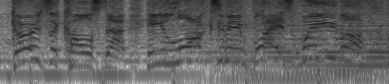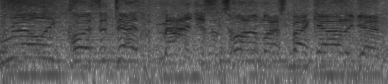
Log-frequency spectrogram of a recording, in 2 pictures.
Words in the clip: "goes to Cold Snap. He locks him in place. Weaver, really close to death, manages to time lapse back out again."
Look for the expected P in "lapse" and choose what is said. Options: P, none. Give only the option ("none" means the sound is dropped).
none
